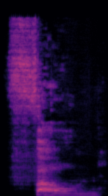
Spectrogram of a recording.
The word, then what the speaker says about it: phone: Digraph PH. O needs a macron. It makes the O sound. And do we hear the E at the end? It is silent. We're going to cross it out. Because it's a sneaky E, it makes this vowel O say its name. Let's sound it out together. O, phone.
